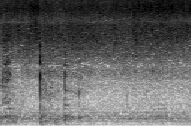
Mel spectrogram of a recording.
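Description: Chicken pieces frying in a pan for chicken sizzling, a dense, steady sizzle close up with a couple of sharp clinks of a utensil early on.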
